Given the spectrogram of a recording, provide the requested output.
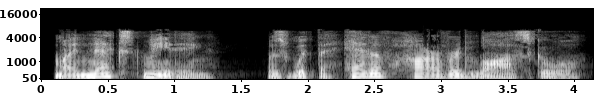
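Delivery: usual speaking voice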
